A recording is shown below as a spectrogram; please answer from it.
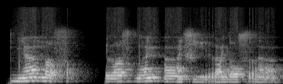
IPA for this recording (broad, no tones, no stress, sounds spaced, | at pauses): dʲ ɑ̃ n i sˤ | l ə sˤ dˤ ə̃ lʲ ʔ ɑ̃ ɕ i r ɒ lʲ y sˤ r ɑ̃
